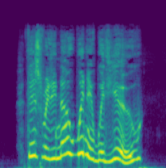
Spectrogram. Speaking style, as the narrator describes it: she snapped back

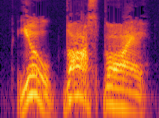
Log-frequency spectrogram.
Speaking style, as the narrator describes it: he bellowed

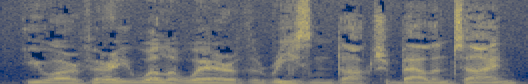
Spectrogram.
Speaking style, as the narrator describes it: Mungo answered her protests calmly

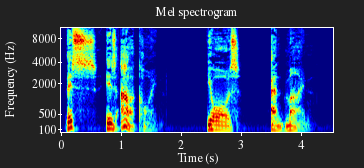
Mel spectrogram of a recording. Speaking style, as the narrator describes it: he studied the portraits gravely, then said

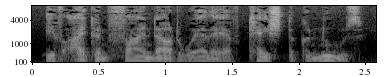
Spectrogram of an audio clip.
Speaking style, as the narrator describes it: muttered

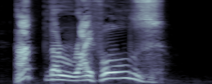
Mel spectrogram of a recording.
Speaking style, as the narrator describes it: Leon laughed, bellowed back

